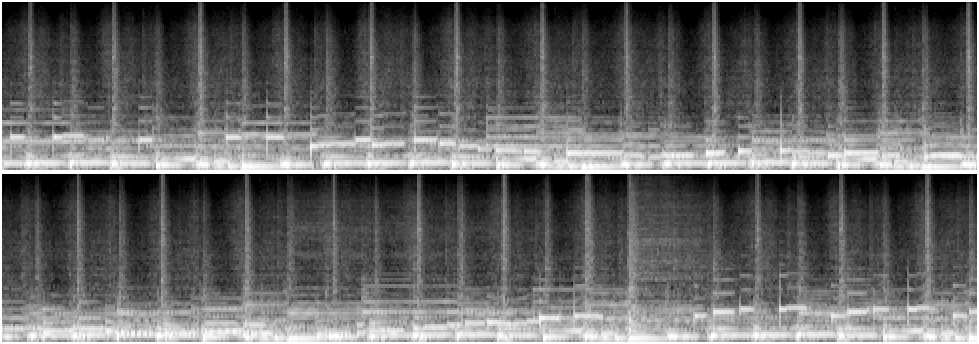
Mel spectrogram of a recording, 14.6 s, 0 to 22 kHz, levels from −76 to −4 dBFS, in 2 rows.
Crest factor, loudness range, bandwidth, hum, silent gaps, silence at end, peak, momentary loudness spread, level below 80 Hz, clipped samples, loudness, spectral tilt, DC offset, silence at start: 12 dB; 1 LU; over 20 kHz; none; none; 0 s; 0 dBFS; 2 LU; -20 dBFS; under 0.1%; -13 LUFS; -7.5 dB/octave; under 0.1%; 0 s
